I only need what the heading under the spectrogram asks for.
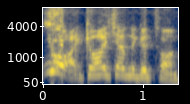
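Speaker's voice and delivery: put-on energetic bingo call. Retelling own bingo calling at the start: imitating energetic bingo calling. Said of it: "you could notice the energy in your voice".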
